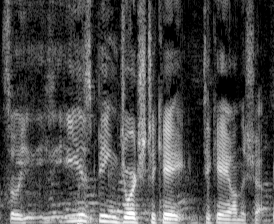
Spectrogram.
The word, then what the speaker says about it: Takei: No, it's Takei. Those closest to him know how he likes it to be pronounced.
